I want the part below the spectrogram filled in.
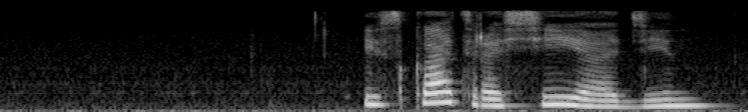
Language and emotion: Russian, neutral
